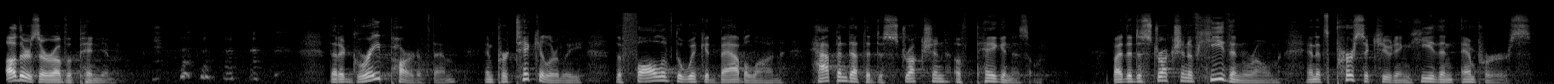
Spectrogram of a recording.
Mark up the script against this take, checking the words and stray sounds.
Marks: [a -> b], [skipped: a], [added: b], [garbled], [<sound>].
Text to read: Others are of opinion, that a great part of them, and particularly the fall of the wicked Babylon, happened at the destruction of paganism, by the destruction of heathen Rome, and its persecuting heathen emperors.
Others are of opinion, [laugh] that a great part of them, and particularly the fall of the wicked Babylon, happened at the destruction of paganism, by the destruction of heathen Rome, and its persecuting heathen emperors.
